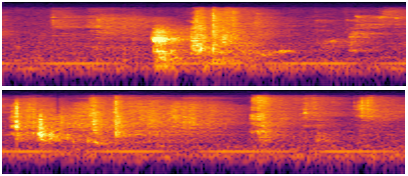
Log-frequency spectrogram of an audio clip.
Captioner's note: papers rustling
